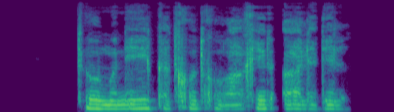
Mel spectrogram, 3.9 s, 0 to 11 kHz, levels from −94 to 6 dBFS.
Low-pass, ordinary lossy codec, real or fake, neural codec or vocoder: 9.9 kHz; Opus, 64 kbps; fake; vocoder, 44.1 kHz, 128 mel bands, Pupu-Vocoder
